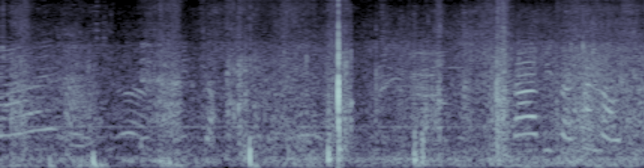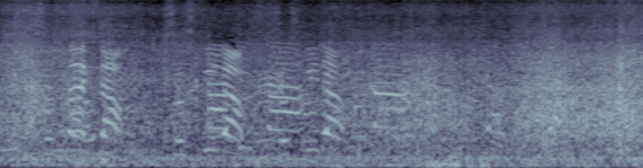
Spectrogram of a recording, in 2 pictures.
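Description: Young children's voices calling and chattering in the background, high-pitched and busiest in the second half, over wind noise on the microphone. A single sharp click sounds about two seconds in.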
